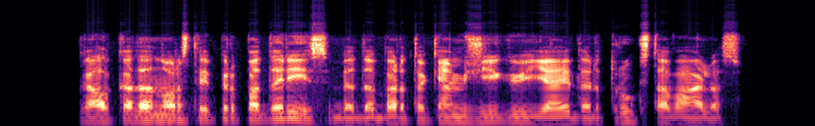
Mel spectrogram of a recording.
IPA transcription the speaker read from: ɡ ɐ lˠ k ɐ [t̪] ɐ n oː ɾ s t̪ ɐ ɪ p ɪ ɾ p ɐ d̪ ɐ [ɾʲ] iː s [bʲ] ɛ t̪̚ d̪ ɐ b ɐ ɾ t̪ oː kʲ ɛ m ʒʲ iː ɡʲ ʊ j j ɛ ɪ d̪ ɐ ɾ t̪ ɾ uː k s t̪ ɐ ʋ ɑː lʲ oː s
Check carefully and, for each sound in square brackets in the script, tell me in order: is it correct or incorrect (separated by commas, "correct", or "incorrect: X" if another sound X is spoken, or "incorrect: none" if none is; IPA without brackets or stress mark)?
incorrect: d̪, correct, correct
